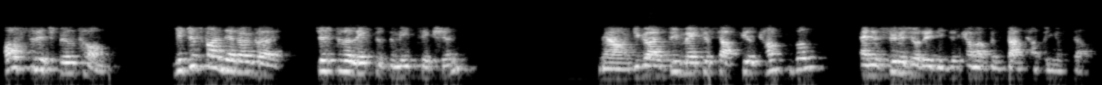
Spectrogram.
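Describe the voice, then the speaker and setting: A man putting on a South African waiter, smug and high. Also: very animated, moderate pace, distant mic. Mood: smooth, courteous. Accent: South African (put on). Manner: smooth, courteous, condescending. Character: polite male restaurant waiter, smug and dismissive. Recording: tinny, echoey room from afar.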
